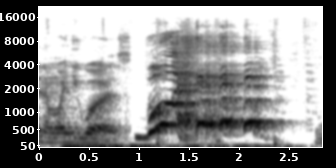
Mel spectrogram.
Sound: laughs

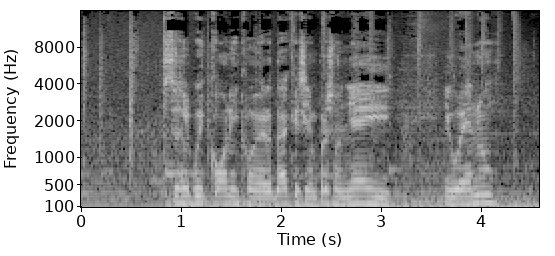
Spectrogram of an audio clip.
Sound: speaks Spanish

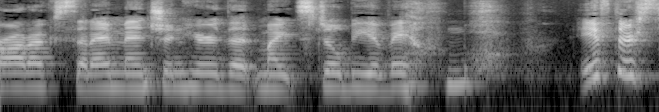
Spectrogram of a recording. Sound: chuckles

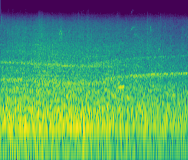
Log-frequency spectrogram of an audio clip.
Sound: city noises

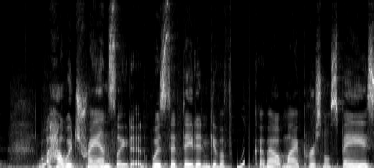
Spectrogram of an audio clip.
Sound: bloop

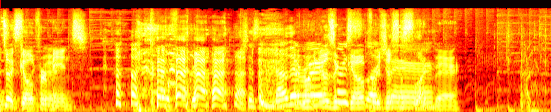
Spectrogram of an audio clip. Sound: laughs

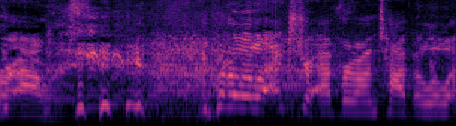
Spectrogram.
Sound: audience laughs

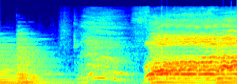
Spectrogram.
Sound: all take a big breath

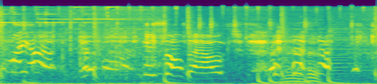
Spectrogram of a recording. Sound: laughing

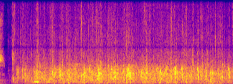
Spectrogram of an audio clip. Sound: audience applauding

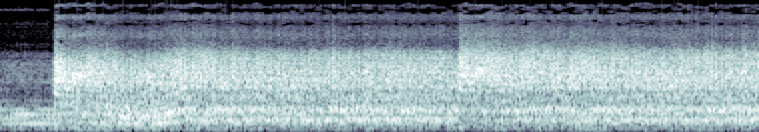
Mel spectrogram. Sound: fire hissing

